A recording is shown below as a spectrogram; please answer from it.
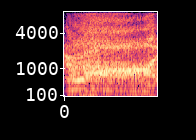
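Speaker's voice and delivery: loud playful monster roar. Retold or imitated. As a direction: roar to scare a little girl. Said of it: "and I went".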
